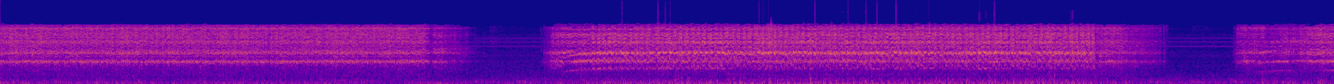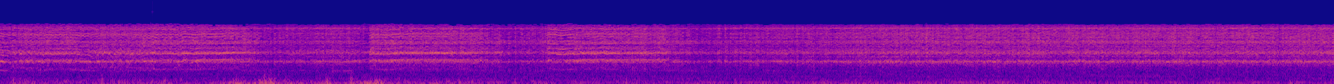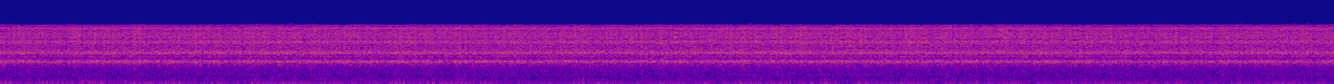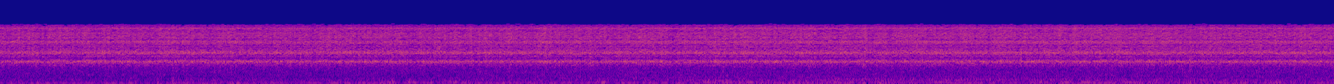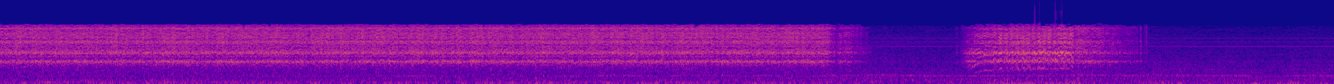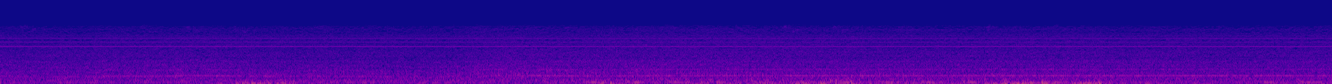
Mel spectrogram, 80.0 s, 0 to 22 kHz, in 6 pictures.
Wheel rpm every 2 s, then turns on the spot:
160, 160, 60, 150, 160, 100, 100, 160, 160, 160, 160, 160, 160, 160, 160, 160, 160, 160, 160, 160, 160, 160, 160, 160, 160, 160, 160, 160, 160, 160, 140, 60, 30, 0, 0, 0, 0, 0, 0, 0.
none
